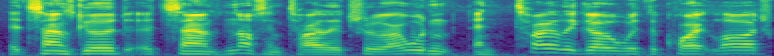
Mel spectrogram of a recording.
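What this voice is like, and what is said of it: Scottish accent. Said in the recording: “You can probably tell by my accent that I'm not from around here... We're a Scottish company”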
